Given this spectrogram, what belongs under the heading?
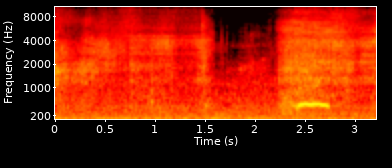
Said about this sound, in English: Hold on. You'll have to pardon me. I got to blow my nose again.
